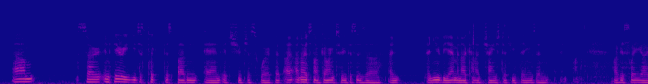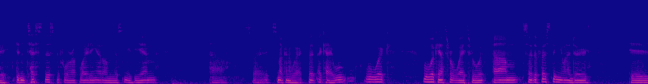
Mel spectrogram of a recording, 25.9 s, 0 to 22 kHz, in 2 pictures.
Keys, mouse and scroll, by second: 10.0 click, 20.1 click.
